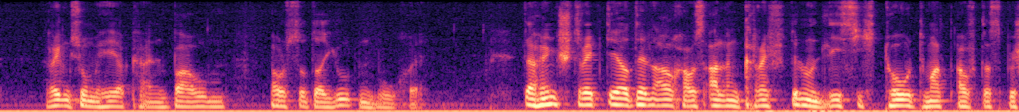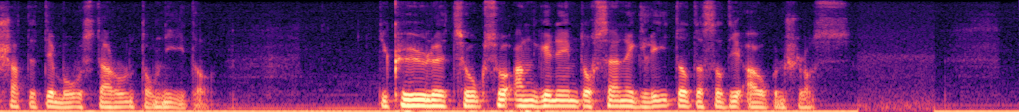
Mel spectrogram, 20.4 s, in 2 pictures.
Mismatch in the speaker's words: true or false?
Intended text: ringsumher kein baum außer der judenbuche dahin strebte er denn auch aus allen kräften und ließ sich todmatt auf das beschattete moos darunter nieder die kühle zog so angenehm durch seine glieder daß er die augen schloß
false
